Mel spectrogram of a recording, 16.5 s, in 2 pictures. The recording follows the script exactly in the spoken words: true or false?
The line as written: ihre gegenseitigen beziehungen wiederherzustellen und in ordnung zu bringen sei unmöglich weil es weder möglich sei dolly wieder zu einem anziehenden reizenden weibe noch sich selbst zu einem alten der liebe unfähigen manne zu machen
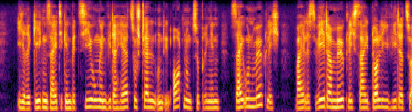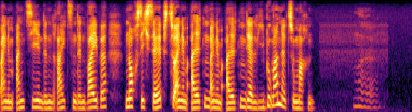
false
